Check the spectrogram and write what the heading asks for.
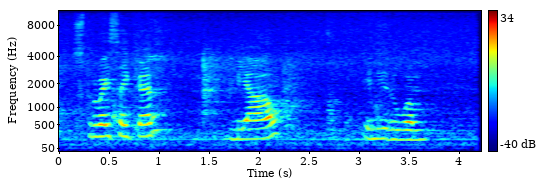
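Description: A woman speaking in three short phrases over a steady background hiss.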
